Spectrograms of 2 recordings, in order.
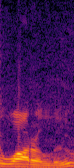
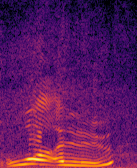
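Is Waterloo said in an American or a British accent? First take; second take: American; British. First: It is said in an American accent. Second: It is said in a British accent. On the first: "we say Waterloo" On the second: "You guys are like Waterloo. I love it"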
